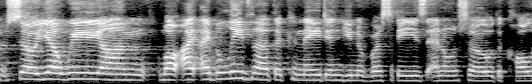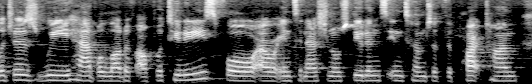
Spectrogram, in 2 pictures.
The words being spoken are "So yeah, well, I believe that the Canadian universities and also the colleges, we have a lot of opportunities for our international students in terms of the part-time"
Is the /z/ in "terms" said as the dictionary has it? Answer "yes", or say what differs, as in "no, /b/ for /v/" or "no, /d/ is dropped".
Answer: yes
